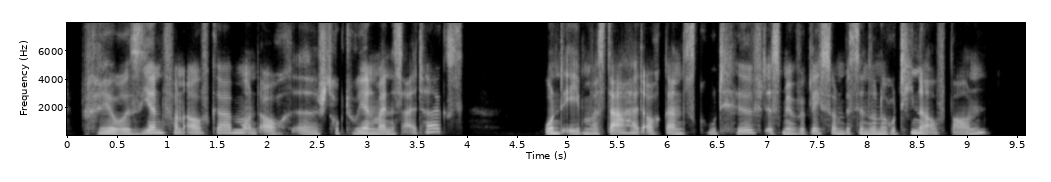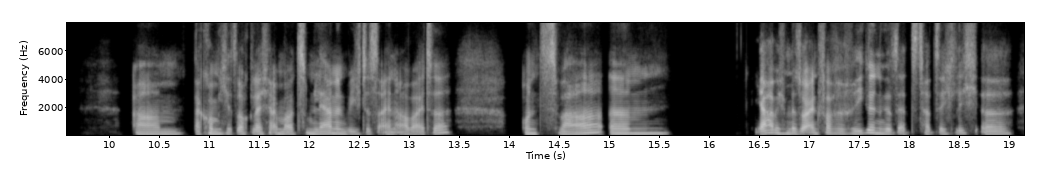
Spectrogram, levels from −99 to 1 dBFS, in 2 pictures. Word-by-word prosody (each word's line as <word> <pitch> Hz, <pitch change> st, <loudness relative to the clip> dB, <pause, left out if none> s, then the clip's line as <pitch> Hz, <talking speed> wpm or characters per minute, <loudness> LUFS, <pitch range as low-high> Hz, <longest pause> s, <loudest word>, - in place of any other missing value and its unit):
priorisieren 165 Hz, +2 st, +2 dB
von -, -, -3 dB
Aufgaben 190 Hz, +1 st, -1 dB
und -, -, -4 dB
auch, 140 Hz, -, -3 dB
äh, 145 Hz, +1 st, -6 dB
strukturieren 160 Hz, +2 st, +1 dB
meines 135 Hz, +1 st, +1 dB
Alltags. 240 Hz, +2 st, -3 dB, 0.8 s
Und 170 Hz, 0 st, +2 dB
eben, 155 Hz, 0 st, -2 dB
was 155 Hz, -2 st, +3 dB
da -, -, +4 dB
halt 175 Hz, -1 st, 0 dB
auch -, -, -4 dB
ganz 155 Hz, 0 st, +1 dB
gut 160 Hz, -4 st, -4 dB
hilft, 185 Hz, +2 st, -3 dB
ist -, -, +3 dB
mir 150 Hz, -3 st, -2 dB
wirklich 160 Hz, +1 st, 0 dB
so -, -, +2 dB
'n 150 Hz, -, -6 dB
bisschen 155 Hz, -1 st, 0 dB
so 145 Hz, -, -3 dB
'ne 145 Hz, -, -3 dB
Routine 175 Hz, +4 st, +1 dB
aufbauen. 185 Hz, +8 st, -6 dB, 1.1 s
Ähm, 145 Hz, 0 st, -2 dB
da 150 Hz, -, -2 dB
komme 155 Hz, 0 st, -1 dB
ich 145 Hz, -, -4 dB
jetzt 155 Hz, -3 st, -4 dB
auch 145 Hz, -, 0 dB
gleich 140 Hz, 0 st, +1 dB
einmal 145 Hz, -1 st, 0 dB
zum 165 Hz, -, +4 dB
Lernen, 150 Hz, +1 st, +2 dB
wie 135 Hz, -, -6 dB
ich 135 Hz, -, -5 dB
das -, -, +3 dB
einarbeite. -, -, -1 dB, 0.7 s
Und 155 Hz, -3 st, -3 dB
zwar, 165 Hz, +7 st, +4 dB
ähm, 165 Hz, +1 st, -1 dB, 0.8 s
ja, -, -, +6 dB
habe -, -, +3 dB
ich 160 Hz, -, -4 dB
mir 165 Hz, +1 st, -2 dB
so -, -, +4 dB
einfache 160 Hz, -2 st, +2 dB
Regeln 165 Hz, +2 st, +2 dB
gesetzt 155 Hz, -2 st, +1 dB
tatsächlich. 160 Hz, +3 st, -2 dB
Äh, 155 Hz, +1 st, -2 dB
160 Hz, 170 wpm, -27 LUFS, 150-170 Hz, 1.1 s, ja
